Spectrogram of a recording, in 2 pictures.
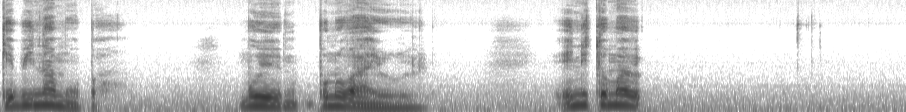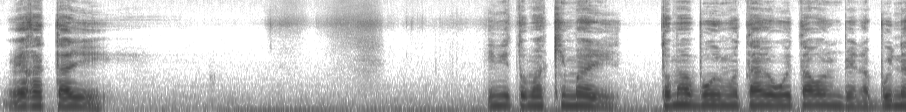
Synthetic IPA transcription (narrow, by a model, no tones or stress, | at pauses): kebinamopḁ | mupunoβaeɾujlo | ḛnito̞ma | βekataɾi | inito̞makimaɾito̞mabojmotaβewojtaɣonbe̞nabujna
